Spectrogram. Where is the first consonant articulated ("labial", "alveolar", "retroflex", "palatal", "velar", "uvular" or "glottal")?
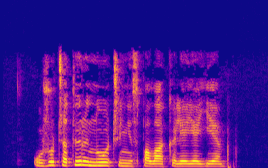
retroflex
